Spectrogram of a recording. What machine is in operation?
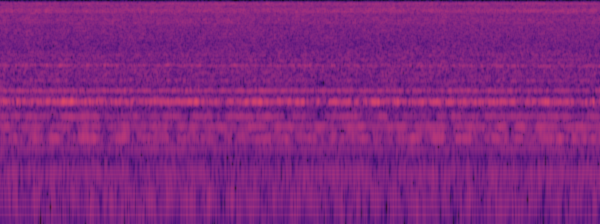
fan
